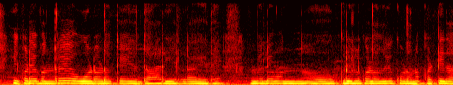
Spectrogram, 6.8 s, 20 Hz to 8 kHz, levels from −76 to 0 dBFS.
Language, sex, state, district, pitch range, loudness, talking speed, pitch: Kannada, female, Karnataka, Dharwad, 195-205 Hz, -20 LUFS, 105 wpm, 200 Hz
